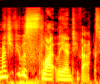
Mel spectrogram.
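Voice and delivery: normal talking voice

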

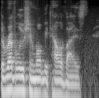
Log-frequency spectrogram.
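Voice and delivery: ordinary talk

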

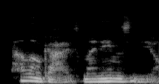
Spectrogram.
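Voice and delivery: soft, calm, serene, tranquil zen voice. Imitating a friend's intro on his account: imitating a zen, tranquil voice. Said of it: "amazing tranquility voice".

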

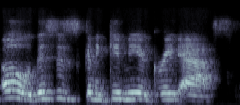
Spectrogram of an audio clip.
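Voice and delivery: plain

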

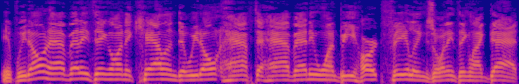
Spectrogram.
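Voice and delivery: put-on New Jersey accent. Quoting a board member's remark, in a Doreen Roche New Jersey accent. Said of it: "she talks like she's from New Jersey".

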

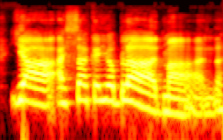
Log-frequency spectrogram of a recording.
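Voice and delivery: put-on vampire voice with a Jamaican accent. Retelling his own line from a Halloween costume: Rastafari vampire voice. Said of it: "to be a Rastafari vampire".

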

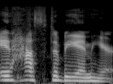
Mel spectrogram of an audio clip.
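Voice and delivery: ordinary talk

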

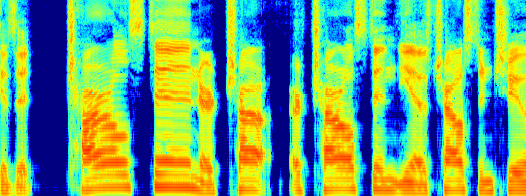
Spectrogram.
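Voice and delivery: plain

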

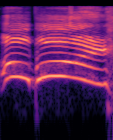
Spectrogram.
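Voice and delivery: oh stretched out, high-pitched and squeaky. Retelling an involuntary cry while falling during a backwards spin, in a Mickey Mouse impression. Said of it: "Like a straight Mickey Mouse impression?".

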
